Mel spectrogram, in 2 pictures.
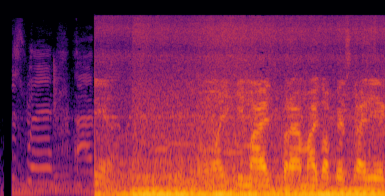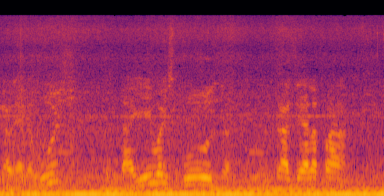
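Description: An adult man talks close to the microphone.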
